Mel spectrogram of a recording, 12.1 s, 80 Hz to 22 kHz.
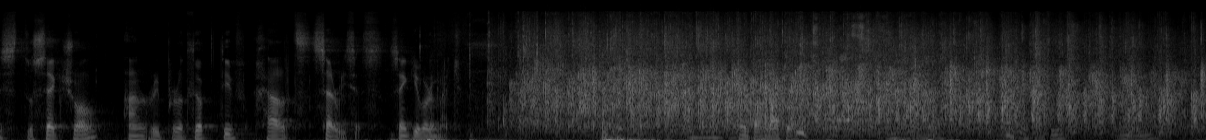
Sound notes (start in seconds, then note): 4.8 applause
